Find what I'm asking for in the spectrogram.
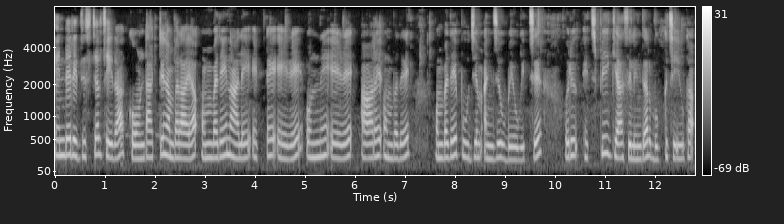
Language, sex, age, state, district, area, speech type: Malayalam, female, 18-30, Kerala, Wayanad, rural, read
